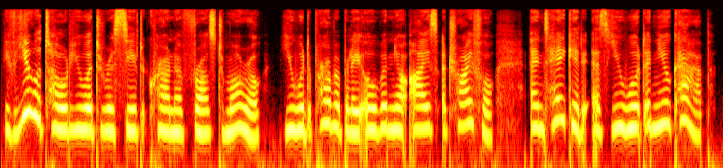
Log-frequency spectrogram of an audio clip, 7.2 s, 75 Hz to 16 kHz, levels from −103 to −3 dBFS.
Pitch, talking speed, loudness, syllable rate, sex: 265 Hz, 255 wpm, -19 LUFS, 6.5 syllables/s, female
